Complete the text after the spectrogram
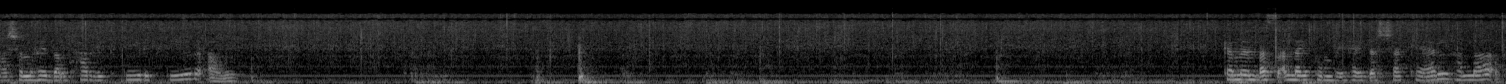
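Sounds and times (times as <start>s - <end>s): onion sizzling in oil: 0.0s - 15.0s
spatula scraping pan: 3.9s - 12.0s.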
